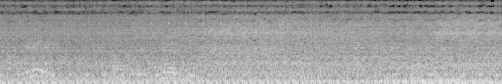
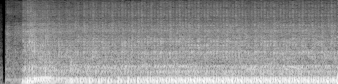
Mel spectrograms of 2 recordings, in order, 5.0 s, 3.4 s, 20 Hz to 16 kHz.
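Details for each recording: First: Mercedes-AMG C63S (W205) damaged rebuild, first start after unlocking the ECU: strong even V8 note holds steady with no misses or knocks; idling smoothly and healthy. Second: Mercedes W205 C63S AMG: catches and settles into uneven stumbling beat with clattery pulse, running very weirdly: misfire from intake air leak.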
